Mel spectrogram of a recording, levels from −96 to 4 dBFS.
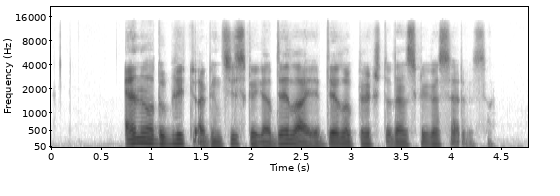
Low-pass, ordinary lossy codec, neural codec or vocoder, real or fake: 14.4 kHz; none; codec, 32 kHz, 1.9 kbps, SNAC; fake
